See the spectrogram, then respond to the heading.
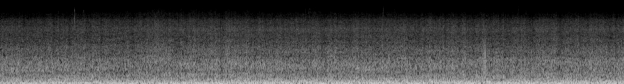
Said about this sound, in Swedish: Uppleva hur det är om man närmar sig forsen ännu mer. Då får vi gå upp här för en brantsluttning. Och man hör ju här vattenmassorna. Ni ser vi Handelsforsen också.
